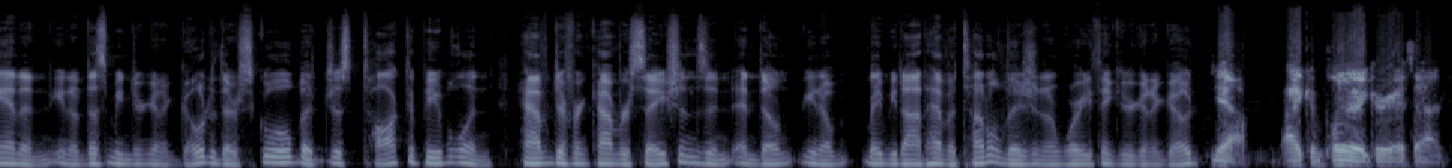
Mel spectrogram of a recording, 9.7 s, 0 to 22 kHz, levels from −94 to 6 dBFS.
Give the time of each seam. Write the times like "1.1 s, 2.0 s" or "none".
3.4 s, 8.0 s

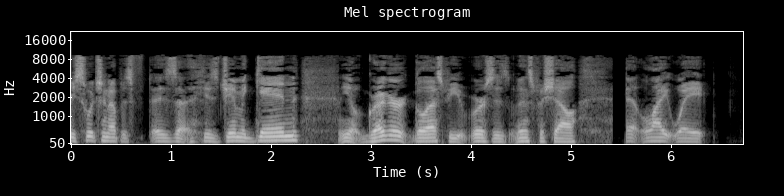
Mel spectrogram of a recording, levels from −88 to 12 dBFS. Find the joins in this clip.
2.7 s, 5.4 s

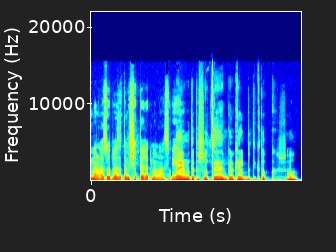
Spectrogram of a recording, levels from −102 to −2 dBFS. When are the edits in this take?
1.6 s

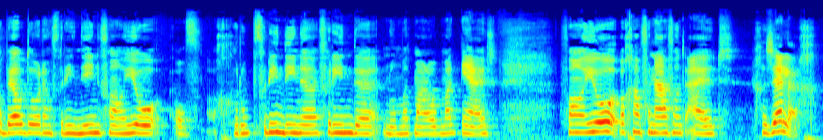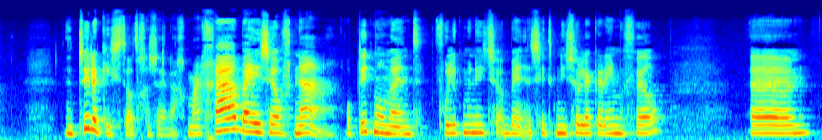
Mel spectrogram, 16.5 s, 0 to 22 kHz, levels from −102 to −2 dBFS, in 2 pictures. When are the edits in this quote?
1.7 s, 7.5 s

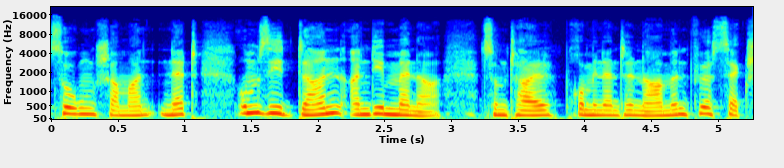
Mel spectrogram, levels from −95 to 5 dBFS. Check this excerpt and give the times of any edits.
1.4 s, 3.2 s

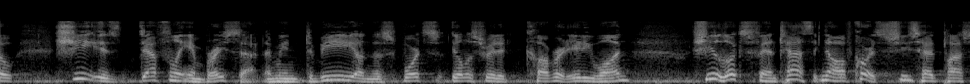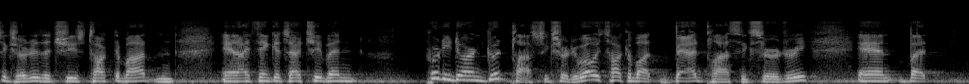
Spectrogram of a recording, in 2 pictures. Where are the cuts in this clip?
none

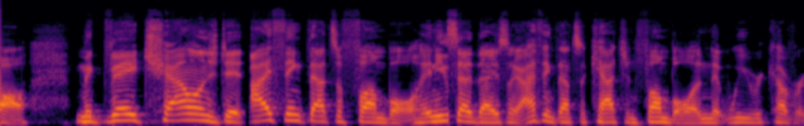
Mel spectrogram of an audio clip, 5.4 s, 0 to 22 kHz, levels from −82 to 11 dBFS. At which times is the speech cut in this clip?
1.6 s, 3.0 s

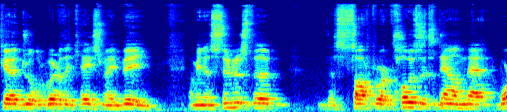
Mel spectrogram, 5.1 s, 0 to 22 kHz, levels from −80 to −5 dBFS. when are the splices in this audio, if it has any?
1.8 s

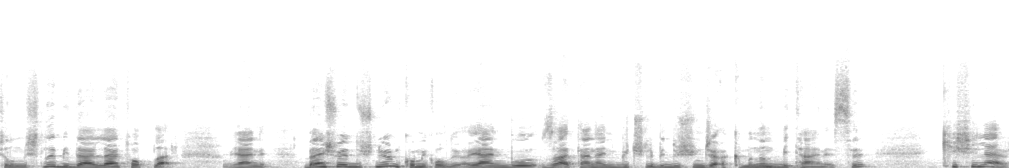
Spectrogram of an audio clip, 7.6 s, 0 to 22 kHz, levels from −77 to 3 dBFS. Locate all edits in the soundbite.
1.7 s

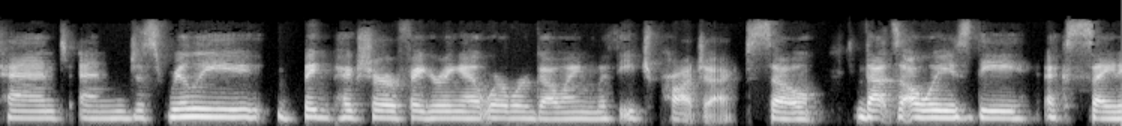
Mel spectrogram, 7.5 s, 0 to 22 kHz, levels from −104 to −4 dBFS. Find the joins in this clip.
5.6 s

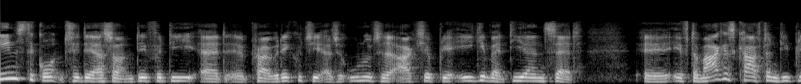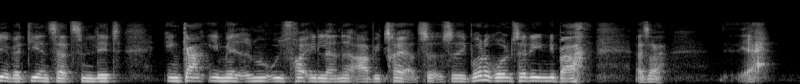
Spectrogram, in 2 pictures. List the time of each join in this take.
none

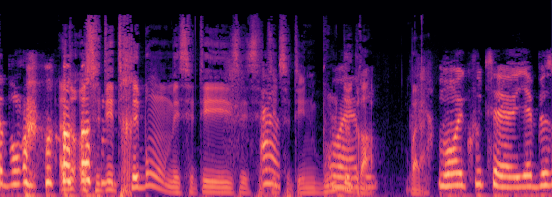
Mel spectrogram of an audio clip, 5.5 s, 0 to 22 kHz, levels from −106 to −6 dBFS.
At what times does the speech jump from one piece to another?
2.8 s

